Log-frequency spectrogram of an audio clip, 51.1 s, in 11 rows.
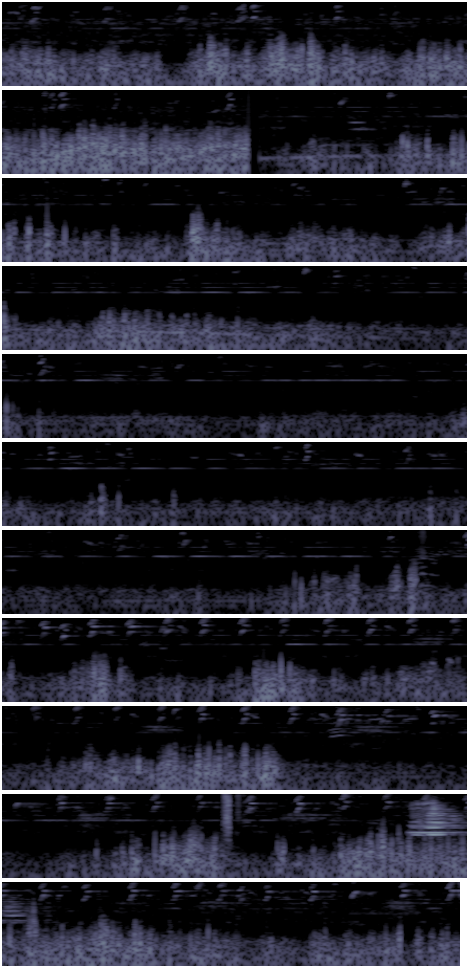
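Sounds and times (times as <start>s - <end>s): birds chirping: 7.8s - 51.0s
low rumble: 43.1s - 51.0s.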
